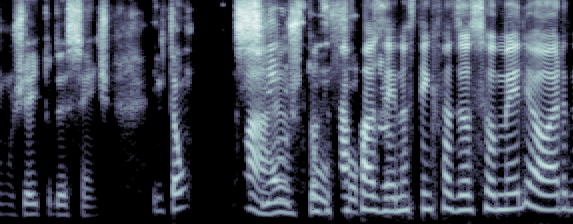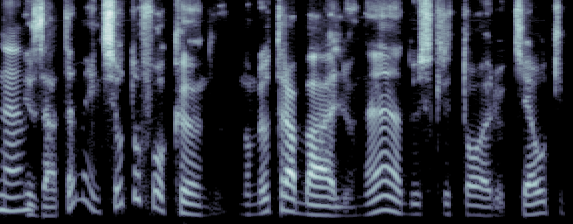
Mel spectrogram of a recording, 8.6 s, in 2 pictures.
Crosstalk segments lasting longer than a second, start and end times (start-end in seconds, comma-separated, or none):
1.8-3.1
